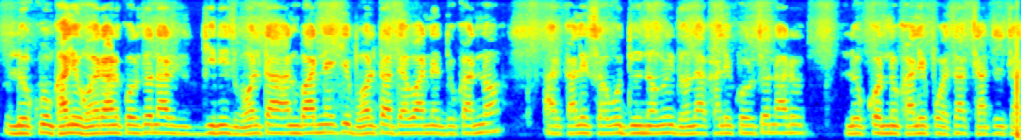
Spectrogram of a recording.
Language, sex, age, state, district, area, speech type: Odia, male, 60+, Odisha, Bargarh, urban, spontaneous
